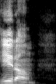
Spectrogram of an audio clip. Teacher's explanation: पुलुत स्वर है, 3 मात्राओं का समय लगता है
